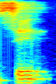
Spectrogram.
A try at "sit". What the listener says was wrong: let's practice the short I so instead of set instead of set raise the tongue I sit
